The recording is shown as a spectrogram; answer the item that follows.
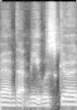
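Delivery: ordinary talk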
